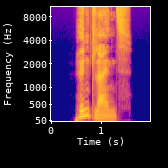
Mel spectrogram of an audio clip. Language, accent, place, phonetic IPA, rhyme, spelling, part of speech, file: German, Germany, Berlin, [ˈhʏntlaɪ̯ns], -ʏntlaɪ̯ns, Hündleins, noun, De-Hündleins.ogg
- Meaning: genitive singular of Hündlein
